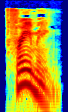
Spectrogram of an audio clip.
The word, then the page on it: framing: British English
